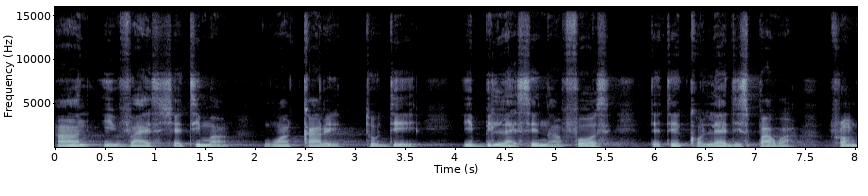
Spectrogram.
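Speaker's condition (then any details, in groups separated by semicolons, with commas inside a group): No condition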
